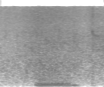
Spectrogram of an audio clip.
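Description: A soft wash of surf with a low rumbling swell that rises and fades in the middle, as a wave rolls in against a steady hiss of water. No one speaks.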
